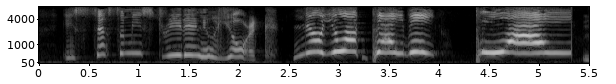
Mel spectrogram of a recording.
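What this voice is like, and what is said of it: Puppet character voice, passionate New York accent. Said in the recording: “passionate New York accent”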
